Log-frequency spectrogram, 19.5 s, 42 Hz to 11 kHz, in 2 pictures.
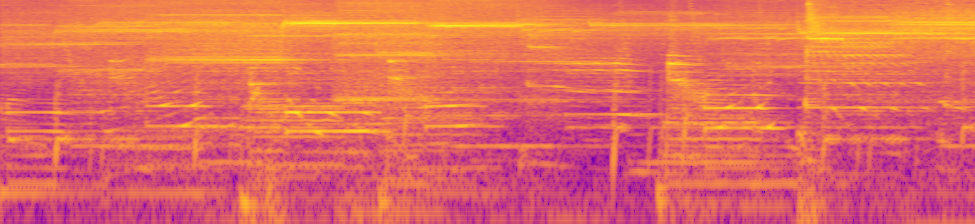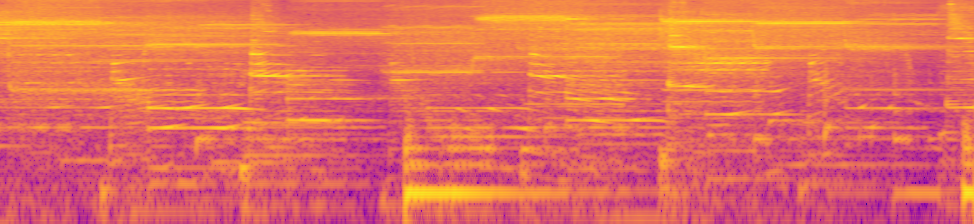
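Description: Experimental synthesizer music: several held electronic tones and drones layered together, changing abruptly every few seconds, with a deep bass drone coming in about 14 seconds in and stopping just before the end.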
